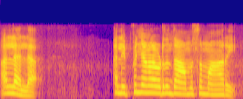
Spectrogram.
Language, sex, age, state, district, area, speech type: Malayalam, female, 18-30, Kerala, Wayanad, rural, spontaneous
